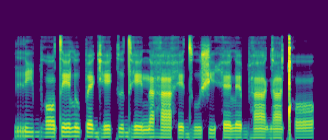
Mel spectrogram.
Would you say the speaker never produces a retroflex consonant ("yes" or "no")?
yes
